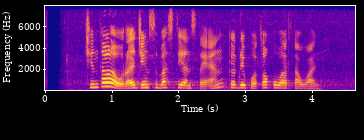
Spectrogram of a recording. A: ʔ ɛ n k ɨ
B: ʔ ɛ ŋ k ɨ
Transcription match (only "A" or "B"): A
